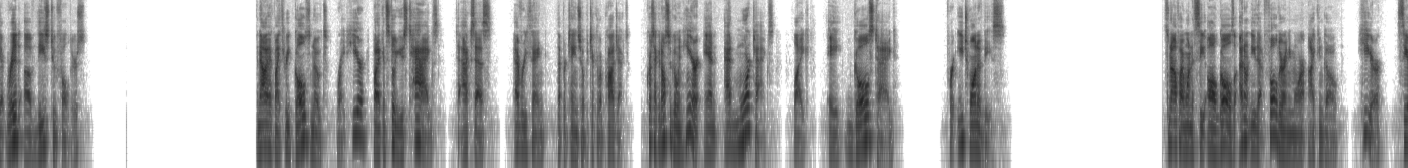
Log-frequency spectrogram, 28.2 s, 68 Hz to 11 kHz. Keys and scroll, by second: 16.7-18.6 typing, 21.1-22.9 typing.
